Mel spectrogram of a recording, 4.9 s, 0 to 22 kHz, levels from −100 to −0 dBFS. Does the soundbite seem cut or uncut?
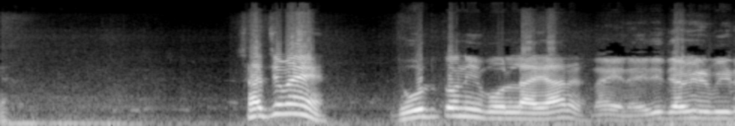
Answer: uncut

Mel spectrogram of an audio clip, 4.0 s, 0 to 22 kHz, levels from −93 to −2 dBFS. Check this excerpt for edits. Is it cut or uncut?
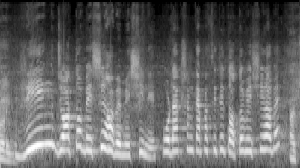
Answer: uncut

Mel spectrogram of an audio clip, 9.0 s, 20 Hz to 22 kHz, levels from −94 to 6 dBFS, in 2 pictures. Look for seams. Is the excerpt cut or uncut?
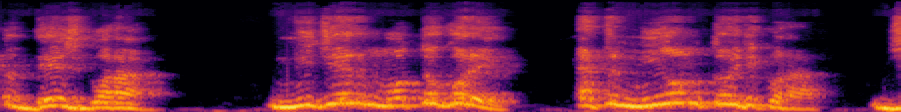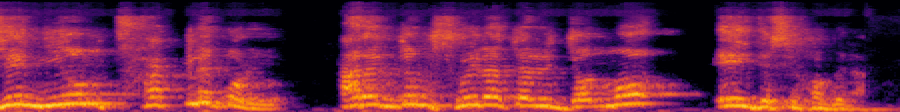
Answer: uncut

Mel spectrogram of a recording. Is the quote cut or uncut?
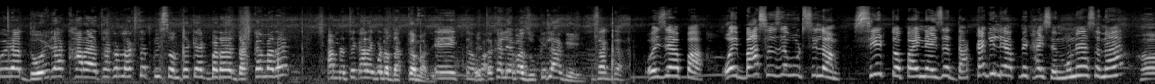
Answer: uncut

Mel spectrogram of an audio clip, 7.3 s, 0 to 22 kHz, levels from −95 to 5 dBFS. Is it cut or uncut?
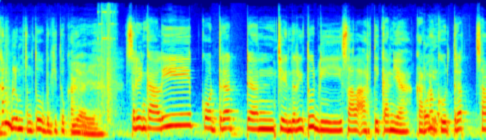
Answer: cut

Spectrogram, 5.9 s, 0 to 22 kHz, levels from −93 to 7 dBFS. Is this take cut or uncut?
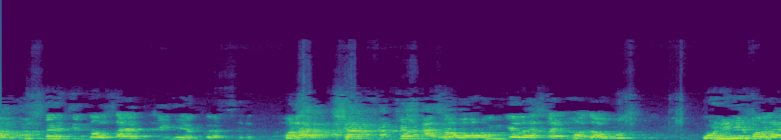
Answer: uncut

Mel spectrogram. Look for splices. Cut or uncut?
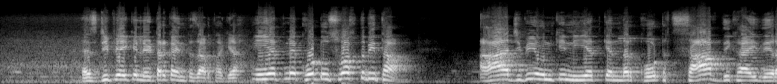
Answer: cut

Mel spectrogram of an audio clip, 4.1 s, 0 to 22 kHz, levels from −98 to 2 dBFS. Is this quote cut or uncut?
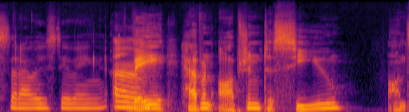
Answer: cut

